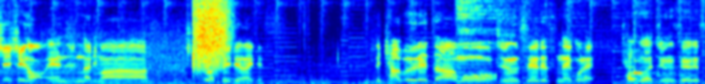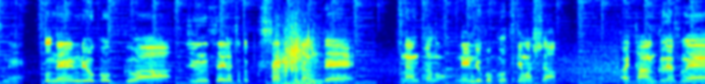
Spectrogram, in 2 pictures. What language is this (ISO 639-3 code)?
jpn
